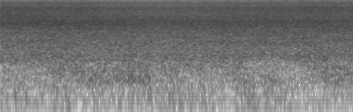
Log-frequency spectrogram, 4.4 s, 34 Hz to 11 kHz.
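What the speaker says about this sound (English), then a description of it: "Look at the power of that waterfall." A powerful waterfall along Washington Highway 101 roars in a dense, continuous broadband rush, loud and close, with mist and a chilly breeze in the air and no voices.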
